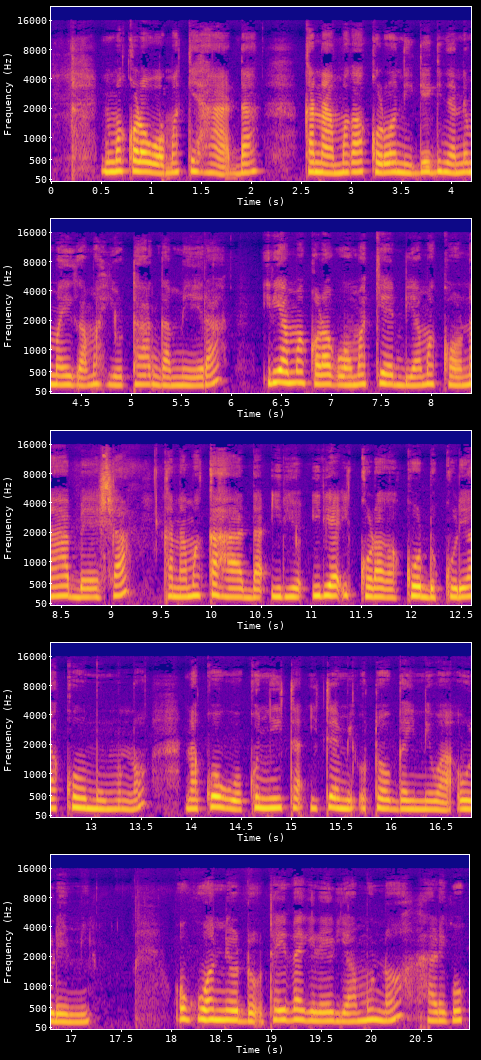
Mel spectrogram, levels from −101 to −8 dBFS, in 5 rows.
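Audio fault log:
1.10–1.15 s, 2.27–2.30 s, 5.13–5.19 s, 8.91–8.97 s, 18.03 s: corrupt frame decoded. Brief chirps and noise blips are loudest near 8.9 s, just before "kana makahanda irio", and barely audible at 18.03 s. Damaged compressed frames were decoded anyway, spraying energy at wrong frequencies for one to three frame lengths.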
